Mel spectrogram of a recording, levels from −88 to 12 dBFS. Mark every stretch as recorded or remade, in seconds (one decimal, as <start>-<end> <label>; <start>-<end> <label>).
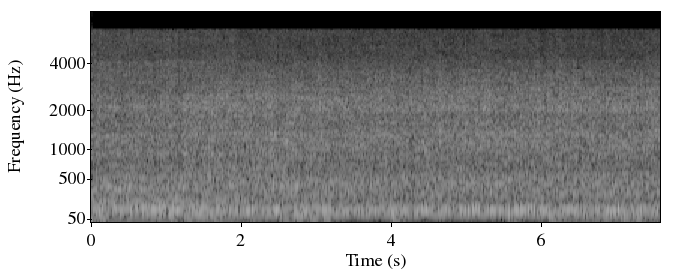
0.0-1.9 recorded; 1.9-2.8 remade; 2.8-7.6 recorded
